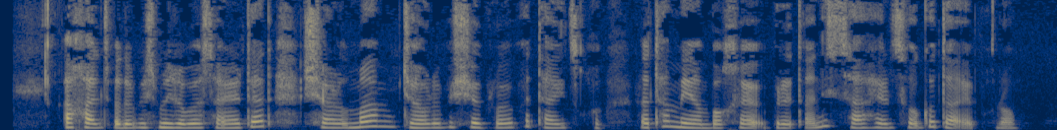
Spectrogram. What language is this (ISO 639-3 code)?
kat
